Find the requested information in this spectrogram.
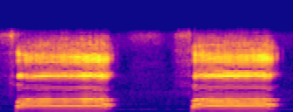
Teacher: When this is labiodental sound in English language, in English phonemes, that is F is considered labiodental. Like इसमें लेप भी है और दांत भी है, ठीक है.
